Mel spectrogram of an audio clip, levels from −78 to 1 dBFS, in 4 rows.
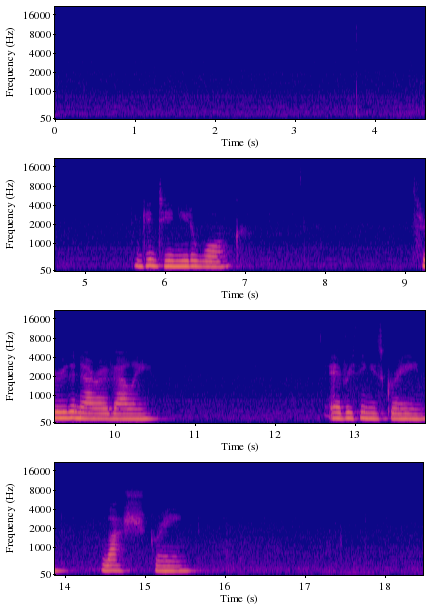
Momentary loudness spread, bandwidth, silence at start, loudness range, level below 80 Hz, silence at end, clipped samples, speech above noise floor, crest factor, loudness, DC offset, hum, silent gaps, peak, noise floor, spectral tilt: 27 LU; 13.5 kHz; 5.6 s; 6 LU; -76 dBFS; 2.8 s; under 0.1%; 31 dB; 20 dB; -34 LUFS; under 0.1%; none; none; -18 dBFS; -63 dBFS; -8 dB/octave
